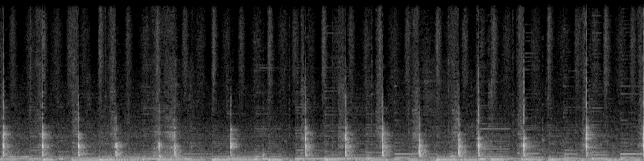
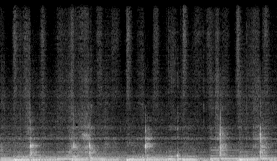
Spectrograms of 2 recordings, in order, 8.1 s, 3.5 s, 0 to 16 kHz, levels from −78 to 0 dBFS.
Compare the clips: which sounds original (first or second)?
first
